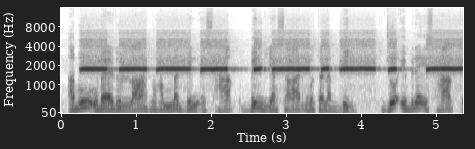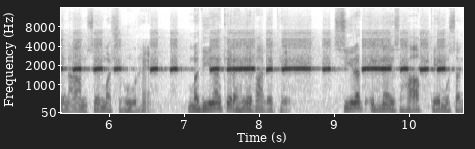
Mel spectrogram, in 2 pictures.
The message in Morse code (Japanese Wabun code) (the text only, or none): コンバンハ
